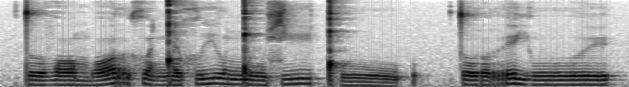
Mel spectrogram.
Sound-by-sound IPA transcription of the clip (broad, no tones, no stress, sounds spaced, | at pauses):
t ʊː v ɔː m b ɔː r xʷ a ŋ͡ǃ ɛ xʷ iː u̯ ŋ͡ǃ uː ɕ iː ǃʰ uː ʔ | t o u̯ ɾ o r ɪ j uː y̯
